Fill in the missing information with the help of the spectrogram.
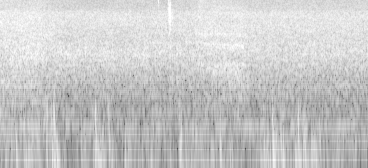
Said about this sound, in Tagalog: Malakas yung electric fan kahit nandiyan siya sa taas.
